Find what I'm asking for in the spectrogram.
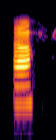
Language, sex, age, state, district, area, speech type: Hindi, male, 30-45, Bihar, Madhepura, rural, conversation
